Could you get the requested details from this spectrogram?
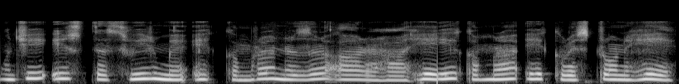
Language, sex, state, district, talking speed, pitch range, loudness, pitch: Hindi, female, Arunachal Pradesh, Papum Pare, 130 wpm, 215-245 Hz, -14 LUFS, 230 Hz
